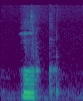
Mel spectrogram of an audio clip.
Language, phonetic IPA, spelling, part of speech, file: Polish, [ɔrk], ork, noun, LL-Q809 (pol)-ork.wav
